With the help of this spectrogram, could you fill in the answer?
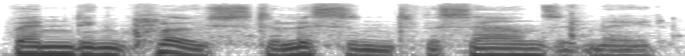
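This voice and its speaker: A man's voice: medium pitch, moderate pace, background noise, close to an everyday voice. An actor playing a sombre Tudor lawyer who narrates his investigation in a radio drama.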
